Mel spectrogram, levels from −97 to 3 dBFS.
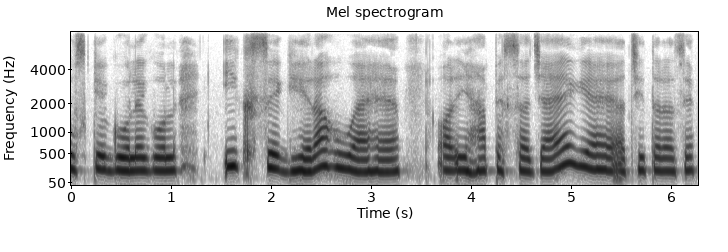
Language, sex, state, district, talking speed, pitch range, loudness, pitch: Hindi, male, Jharkhand, Garhwa, 160 wpm, 210-240 Hz, -13 LUFS, 220 Hz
